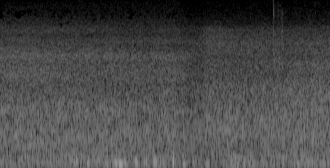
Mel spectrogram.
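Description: Steady broadband roar of sea waves breaking and washing, with continuous surf and some wind noise at the microphone, loud and unbroken throughout.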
